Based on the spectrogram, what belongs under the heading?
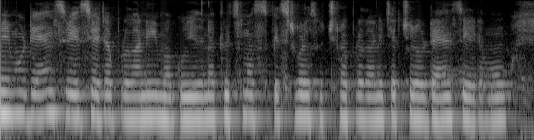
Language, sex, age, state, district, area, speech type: Telugu, female, 18-30, Andhra Pradesh, Sri Balaji, rural, spontaneous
